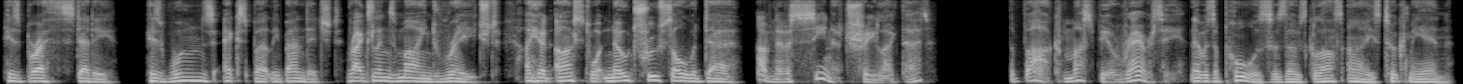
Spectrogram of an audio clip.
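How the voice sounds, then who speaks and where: Brooding male game hero, grave storyteller delivery, lowish pitch, close dry sound. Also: a little slow, dry recording. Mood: musing. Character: male adventurer hero, composed, brooding, recounting his journey. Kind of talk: video game voice lines, dramatic first-person narration.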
